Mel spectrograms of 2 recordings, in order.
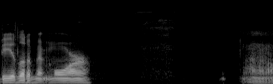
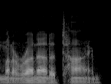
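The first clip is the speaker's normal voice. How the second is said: low, soft, somber tone. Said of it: "that sounded hella somber".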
